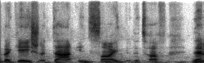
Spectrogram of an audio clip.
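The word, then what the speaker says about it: ת: a dot inside the tough then it's pronounced tough and if it doesn't the ashkenazi tradition is to pronounce it as a s sound like a suf and that's a different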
